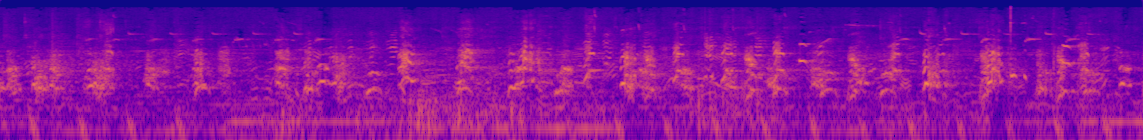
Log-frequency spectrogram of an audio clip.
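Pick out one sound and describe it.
A woman calls out encouragingly to a dog outdoors.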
